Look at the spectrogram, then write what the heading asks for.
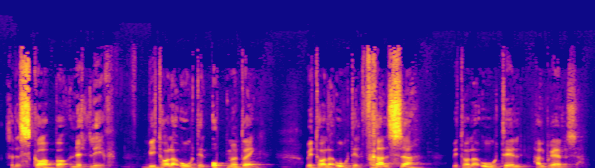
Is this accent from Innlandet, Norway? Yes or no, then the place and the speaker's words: no; Bergen, Vestland, Norway; jeg som en bergenser, altså, en enkel fyr fra Bergen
